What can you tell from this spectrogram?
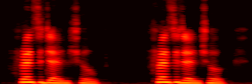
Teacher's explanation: In this word, I am also reading S as Z sound because this letter S is between two vowels.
